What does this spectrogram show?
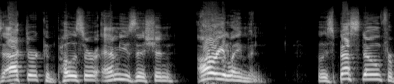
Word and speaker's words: Lehman: Ari Lehman rhymes with demon, and I'm very happy to be unmasked.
